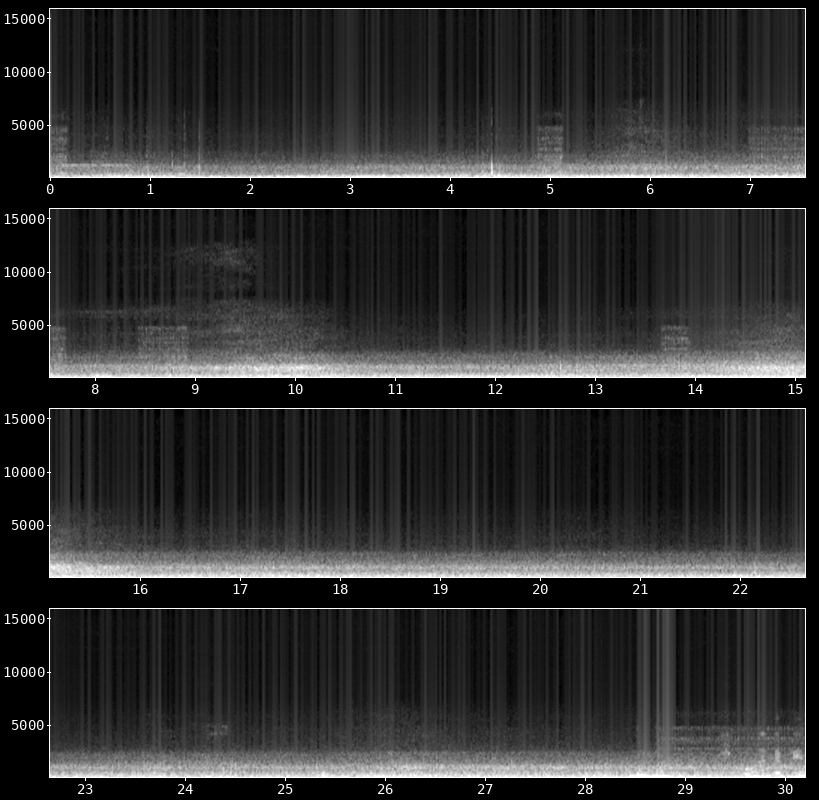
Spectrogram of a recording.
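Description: Road noise inside a moving car's cabin: a steady low rumble of engine and tyres, swelling briefly twice, with a single thump near the end.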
